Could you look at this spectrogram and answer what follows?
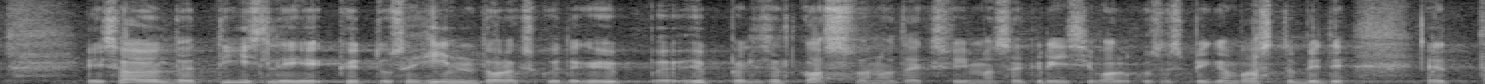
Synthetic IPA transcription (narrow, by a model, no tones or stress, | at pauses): e̞jsɑːøːld̪ɑe̞t̪ːiːslikyt̪ːˑuse̞ɦind̪̥o̞lekskujd̪ɑɡ̥ihyhypːˑelise̞lt̪̚kɑsvɑnud̪̥e̞ksviːmɑse̞kriːsivɑ̰lɡ̥use̞spiɡ̥e̞mvɑst̪ubid̪̥ie̞t̪ːˑ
